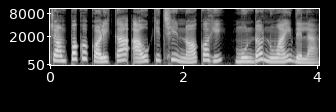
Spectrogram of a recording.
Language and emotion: Odia, neutral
